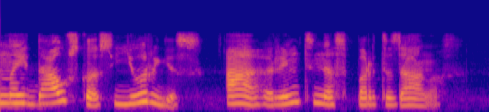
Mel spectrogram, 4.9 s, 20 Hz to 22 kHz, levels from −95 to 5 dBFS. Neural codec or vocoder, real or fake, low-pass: none; real; 7.2 kHz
